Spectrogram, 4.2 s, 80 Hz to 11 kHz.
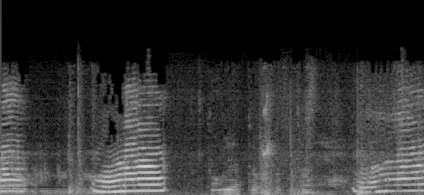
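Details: Puran the pet cat, in Snow White costume for an encore showing on 1 April 2017, utters a clear wailing meow, a short softer mew, then another rising meow, with quiet indoor noises in between.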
